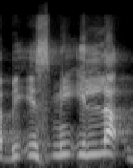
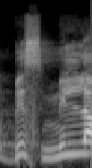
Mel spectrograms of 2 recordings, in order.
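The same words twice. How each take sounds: First: "بِاسْمِ" broken as bi-ISMI, slowly; higher, slow "bi-ismi" for "بِاسْمِ"; wrong unlinked reading. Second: "بسم اللہ" joined as bis-MIL-lah; linked reading. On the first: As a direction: say "بِاسْمِ اللہ" as "bi ismi-llah", first alif sounded. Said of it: "نہیں ہوگا". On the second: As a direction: run "بسم اللہ" together as "bismillah". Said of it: "کلام کے بیچ میں آئے گا تو". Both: Shown as a demonstration.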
